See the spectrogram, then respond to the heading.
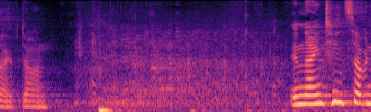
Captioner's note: laughter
